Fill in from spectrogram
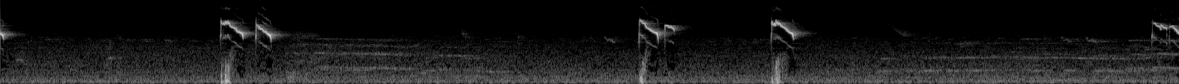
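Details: Oriental white-eye giving its ngalas call, a style used as a master recording to make other white-eyes join in; thin, high whistled notes sliding steeply downward, heard singly or as quick pairs separated by several seconds of quiet.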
